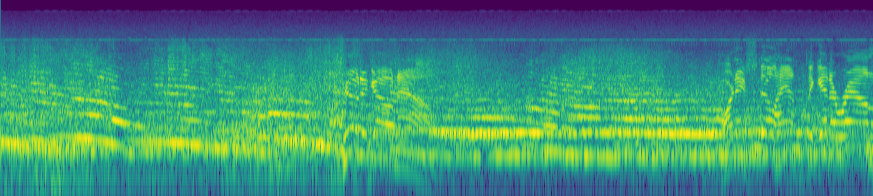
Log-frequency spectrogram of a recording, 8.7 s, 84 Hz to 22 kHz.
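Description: Indy cars' V8 engines at racing speed going past. The pitch drops sharply as a car passes about three and a half seconds in and again near the end, with a steady engine note in between.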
